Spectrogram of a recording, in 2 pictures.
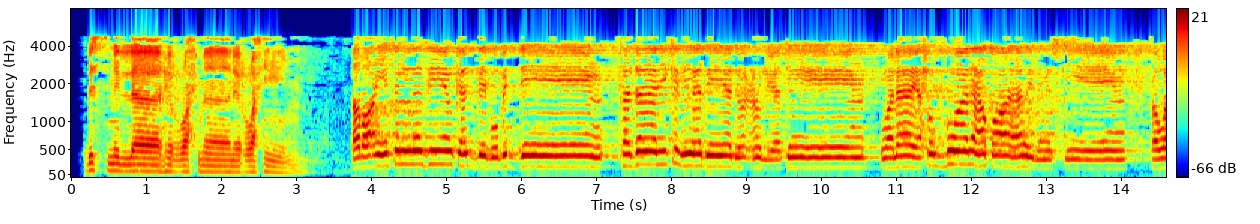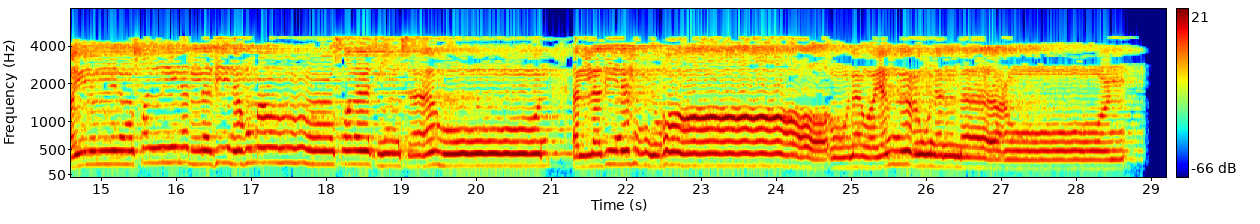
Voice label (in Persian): ترتیل سوره ماعون; الثبیتی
